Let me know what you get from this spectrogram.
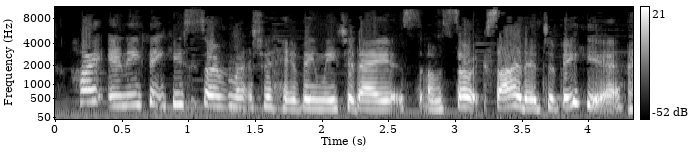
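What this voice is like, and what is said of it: Slight New Zealand accent. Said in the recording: “I detect a little bit of an accent... I'm from Auckland here in New Zealand”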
